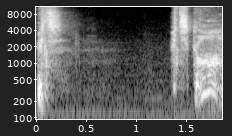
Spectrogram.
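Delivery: very high, creaky, rough, breathless, panting. Kevin finds his stuff has been thrown out, breathing heavily. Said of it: "(Kevin heavily breathing)".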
